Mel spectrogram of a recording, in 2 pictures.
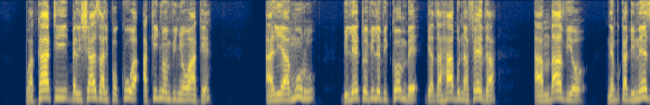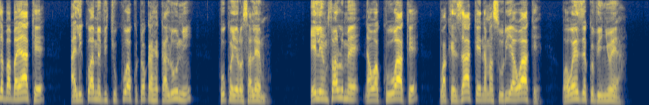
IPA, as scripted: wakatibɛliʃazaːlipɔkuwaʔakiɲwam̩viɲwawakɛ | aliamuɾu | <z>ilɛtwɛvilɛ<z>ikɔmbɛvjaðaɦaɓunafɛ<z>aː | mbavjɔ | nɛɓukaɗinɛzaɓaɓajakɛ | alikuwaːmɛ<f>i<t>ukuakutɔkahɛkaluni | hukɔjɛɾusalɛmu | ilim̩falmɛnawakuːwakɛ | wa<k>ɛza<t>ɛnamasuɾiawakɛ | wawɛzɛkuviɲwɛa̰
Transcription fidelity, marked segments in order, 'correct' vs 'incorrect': incorrect: v, incorrect: v, incorrect: ð, incorrect: v, incorrect: t͡ʃ, correct, incorrect: k

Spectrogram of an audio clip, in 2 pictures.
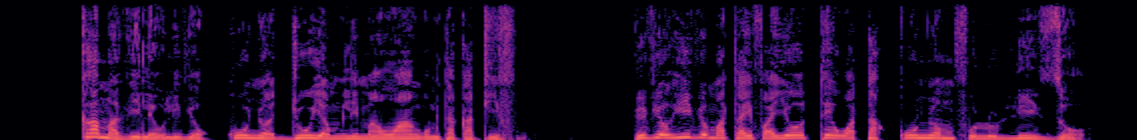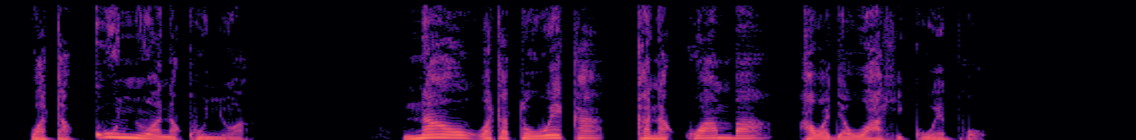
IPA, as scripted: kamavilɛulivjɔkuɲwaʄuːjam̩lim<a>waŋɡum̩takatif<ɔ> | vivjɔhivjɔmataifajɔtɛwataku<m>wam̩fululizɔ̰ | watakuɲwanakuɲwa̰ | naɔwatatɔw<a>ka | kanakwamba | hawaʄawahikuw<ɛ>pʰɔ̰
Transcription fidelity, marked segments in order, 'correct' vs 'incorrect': correct, incorrect: u, incorrect: ɲ, incorrect: ɛ, correct

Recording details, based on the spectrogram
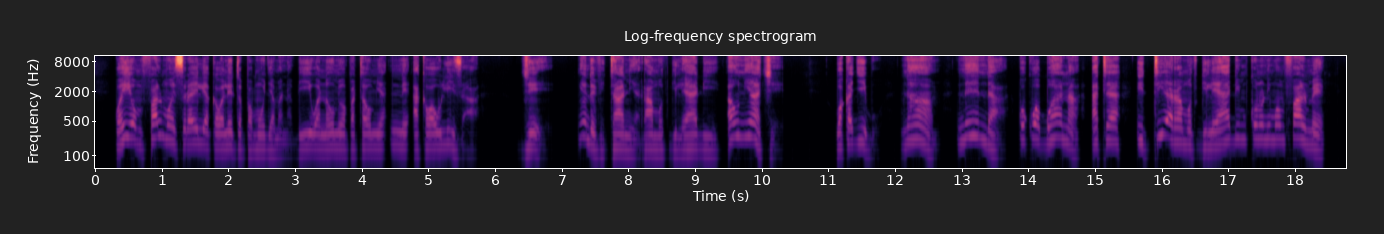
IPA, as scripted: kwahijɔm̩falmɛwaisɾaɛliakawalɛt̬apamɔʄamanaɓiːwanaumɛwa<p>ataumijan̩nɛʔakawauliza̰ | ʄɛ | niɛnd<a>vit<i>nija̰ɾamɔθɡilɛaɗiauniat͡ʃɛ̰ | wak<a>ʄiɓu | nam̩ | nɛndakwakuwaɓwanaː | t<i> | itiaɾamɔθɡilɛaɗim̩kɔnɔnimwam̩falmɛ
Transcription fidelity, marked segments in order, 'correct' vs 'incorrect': correct, incorrect: ɛ, incorrect: a, correct, incorrect: a

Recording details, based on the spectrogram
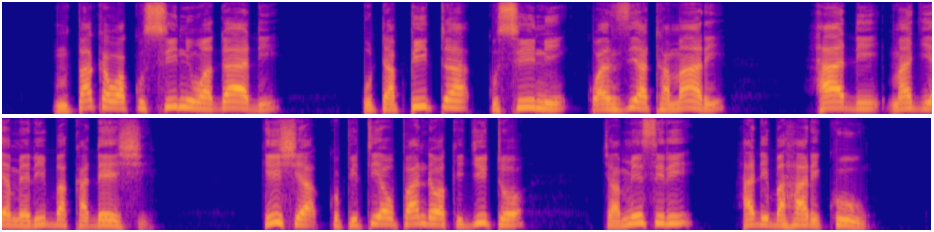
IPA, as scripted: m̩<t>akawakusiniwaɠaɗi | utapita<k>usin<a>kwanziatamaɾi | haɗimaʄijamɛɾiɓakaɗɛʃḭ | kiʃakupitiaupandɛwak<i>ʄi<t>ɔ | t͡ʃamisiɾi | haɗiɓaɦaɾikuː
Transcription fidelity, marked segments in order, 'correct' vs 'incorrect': incorrect: p, correct, incorrect: i, correct, correct

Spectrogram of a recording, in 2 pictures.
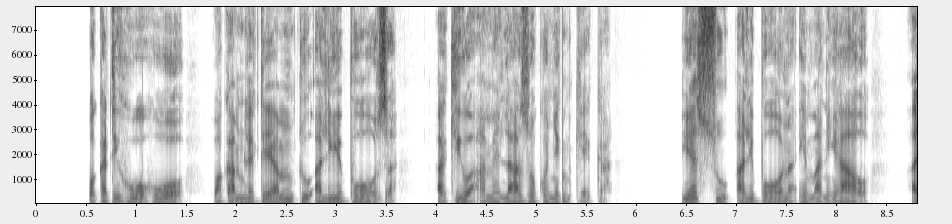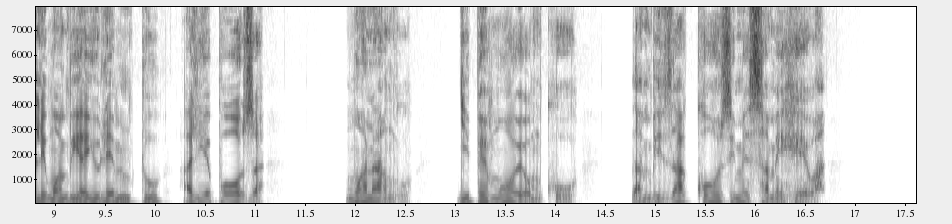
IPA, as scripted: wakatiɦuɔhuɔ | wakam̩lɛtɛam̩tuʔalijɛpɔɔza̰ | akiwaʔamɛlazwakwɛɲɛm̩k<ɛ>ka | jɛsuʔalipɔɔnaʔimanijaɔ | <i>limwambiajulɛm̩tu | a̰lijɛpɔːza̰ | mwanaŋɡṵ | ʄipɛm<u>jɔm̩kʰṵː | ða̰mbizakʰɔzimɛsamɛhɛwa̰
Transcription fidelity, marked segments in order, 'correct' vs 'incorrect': correct, incorrect: a, incorrect: ɔ

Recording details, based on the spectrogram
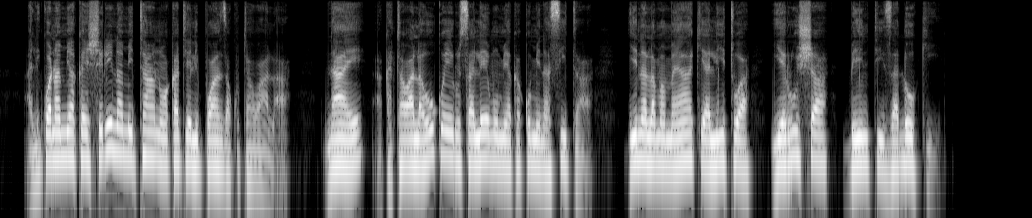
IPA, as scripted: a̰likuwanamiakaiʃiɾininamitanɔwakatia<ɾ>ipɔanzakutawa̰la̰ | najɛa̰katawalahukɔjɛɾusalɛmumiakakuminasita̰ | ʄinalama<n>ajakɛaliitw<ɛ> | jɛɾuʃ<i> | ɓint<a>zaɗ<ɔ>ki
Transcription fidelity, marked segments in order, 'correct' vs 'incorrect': incorrect: l, incorrect: m, incorrect: a, incorrect: a, incorrect: i, correct

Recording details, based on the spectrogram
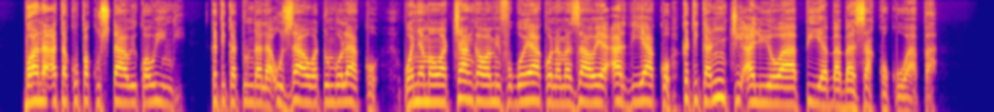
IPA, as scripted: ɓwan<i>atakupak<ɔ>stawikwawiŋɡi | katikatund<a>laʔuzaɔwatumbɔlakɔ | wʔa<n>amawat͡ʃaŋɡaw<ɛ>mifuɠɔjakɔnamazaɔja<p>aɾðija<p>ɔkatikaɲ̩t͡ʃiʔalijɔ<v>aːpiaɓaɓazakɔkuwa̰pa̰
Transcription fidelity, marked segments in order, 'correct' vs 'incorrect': incorrect: a, incorrect: u, correct, incorrect: ɲ, incorrect: a, incorrect: ʔ, incorrect: k, incorrect: w

